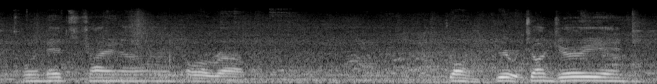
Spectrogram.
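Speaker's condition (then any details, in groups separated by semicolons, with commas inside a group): MND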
